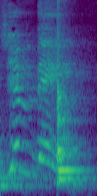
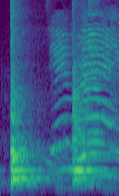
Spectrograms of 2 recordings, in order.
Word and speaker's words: djembe: Say djembe. Jimmy.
